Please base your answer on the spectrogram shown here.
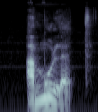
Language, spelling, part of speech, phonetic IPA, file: Polish, amulet, noun, [ãˈmulɛt], Pl-amulet.ogg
